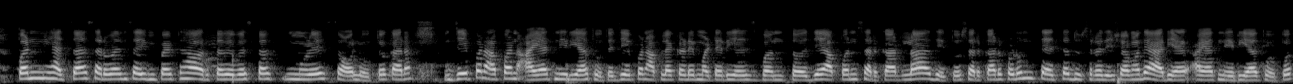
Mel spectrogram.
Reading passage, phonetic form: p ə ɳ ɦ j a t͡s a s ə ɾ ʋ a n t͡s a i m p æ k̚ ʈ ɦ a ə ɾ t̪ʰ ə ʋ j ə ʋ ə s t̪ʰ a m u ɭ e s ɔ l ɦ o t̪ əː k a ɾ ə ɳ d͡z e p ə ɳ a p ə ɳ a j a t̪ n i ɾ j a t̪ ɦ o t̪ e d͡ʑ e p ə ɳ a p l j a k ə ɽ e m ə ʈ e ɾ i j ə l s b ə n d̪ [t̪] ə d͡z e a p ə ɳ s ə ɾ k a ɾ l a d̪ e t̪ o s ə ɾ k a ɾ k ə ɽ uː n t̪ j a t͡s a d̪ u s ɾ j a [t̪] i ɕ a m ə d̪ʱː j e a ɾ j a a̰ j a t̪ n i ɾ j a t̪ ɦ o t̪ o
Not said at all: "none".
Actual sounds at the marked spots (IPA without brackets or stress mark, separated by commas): t̪, d̪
